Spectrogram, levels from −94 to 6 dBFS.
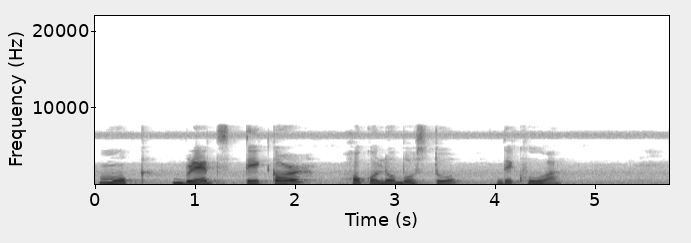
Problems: none marked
